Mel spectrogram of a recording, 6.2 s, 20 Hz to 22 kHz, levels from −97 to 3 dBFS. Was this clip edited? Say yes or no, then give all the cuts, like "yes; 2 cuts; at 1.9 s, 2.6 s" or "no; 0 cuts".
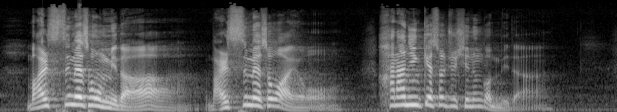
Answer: no; 0 cuts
